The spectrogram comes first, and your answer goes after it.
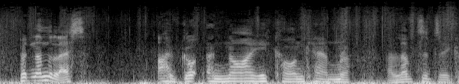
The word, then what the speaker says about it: Nikon: the name of this, there's only 1 consonant, which makes it a long Nikon. And it's kind of like the word bike. You've got B-I-K-E, bike. I'm doing an English lesson here. Fun, isn't it? So take the N away, I'll blur it now, and you're left with icon.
